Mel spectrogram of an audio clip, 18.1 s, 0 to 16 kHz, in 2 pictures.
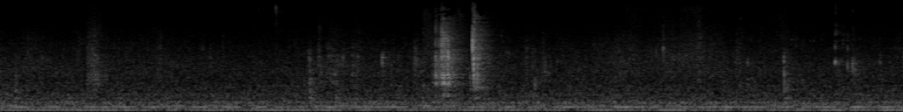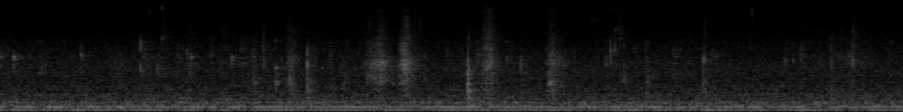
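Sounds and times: steady low hum: 0.0 - 18.0
chewing and mouth clicks: 7.4 - 12.5.

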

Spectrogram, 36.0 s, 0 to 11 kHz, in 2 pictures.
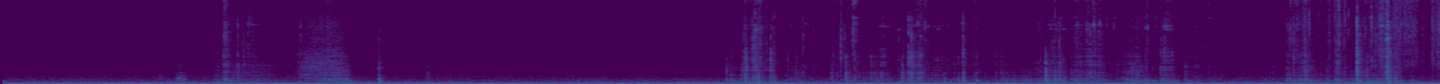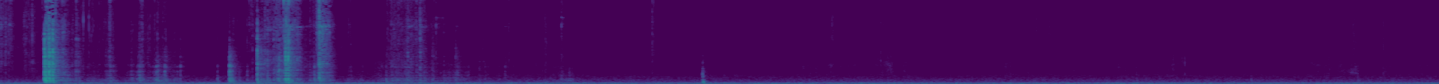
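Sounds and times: steady low hum: 0.0 - 35.9
metal chain links clinking: 2.6 - 4.4, 9.1 - 20.3, 20.9 - 25.2.

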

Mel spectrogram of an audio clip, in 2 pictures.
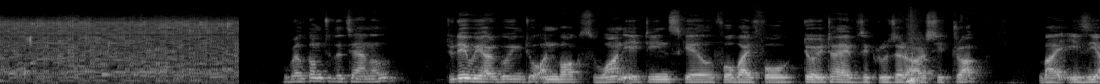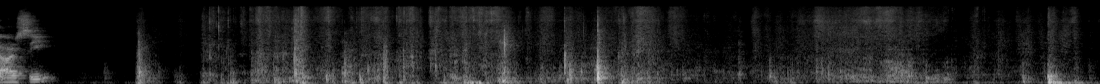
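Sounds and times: cardboard box scraping and rubbing: 13.4 - 21.4.

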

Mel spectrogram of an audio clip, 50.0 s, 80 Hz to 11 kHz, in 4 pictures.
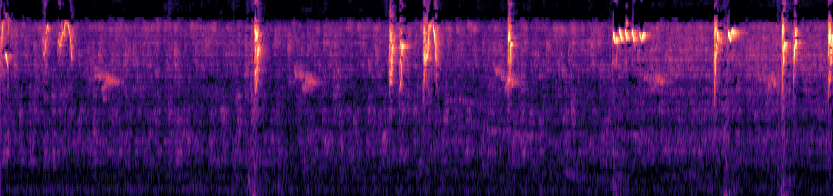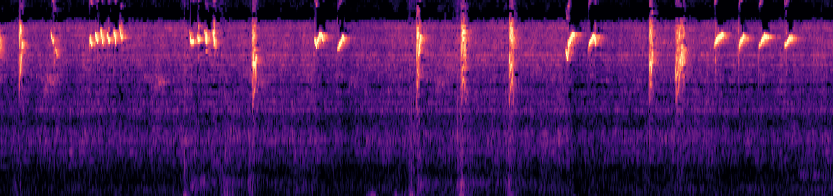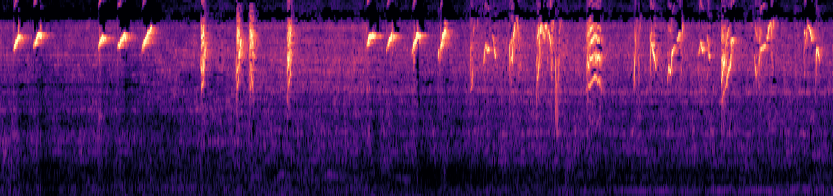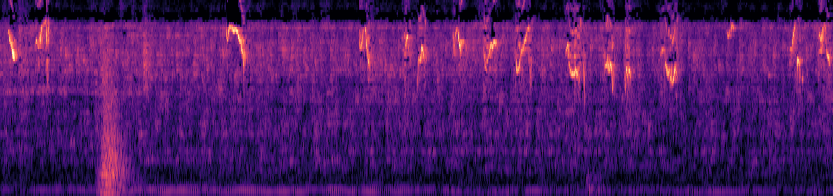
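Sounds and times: bird chirping high and sharp: 0.0 - 1.8, 5.8 - 6.7, 9.2 - 10.0, 10.6 - 16.5, 17.2 - 17.8, 18.5 - 21.6, 22.2 - 24.5, 28.0 - 29.6, 30.4 - 38.4, 42.8 - 49.9.

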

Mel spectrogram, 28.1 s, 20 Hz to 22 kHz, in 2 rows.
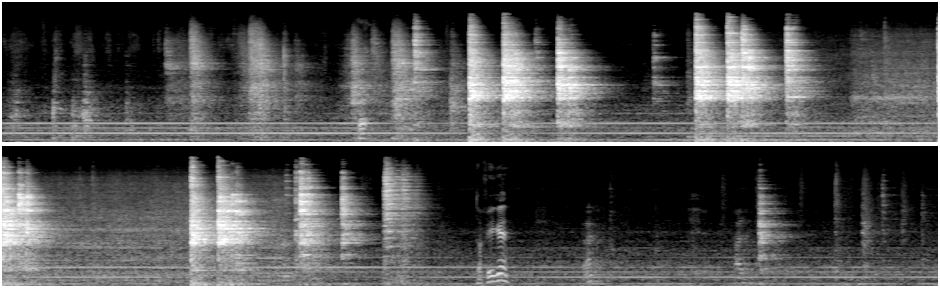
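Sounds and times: hammer striking hot steel: 5.8 - 9.2, 9.8 - 12.3, 14.0 - 14.8, 16.8 - 20.2.

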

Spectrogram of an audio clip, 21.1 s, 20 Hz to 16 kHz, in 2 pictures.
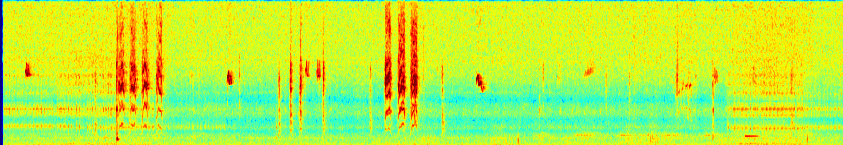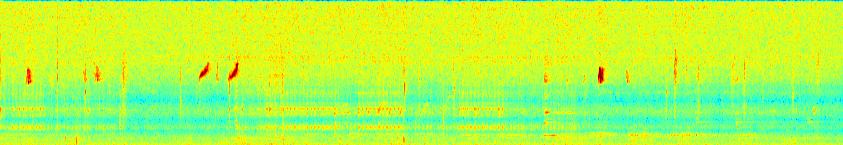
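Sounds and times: high-pitched bird calls: 0.2 - 2.2, 2.8 - 6.1, 6.8 - 12.1, 14.7 - 20.8.

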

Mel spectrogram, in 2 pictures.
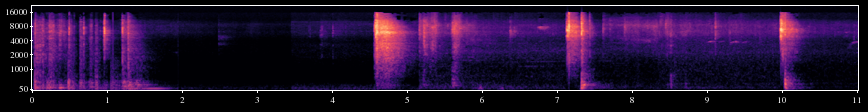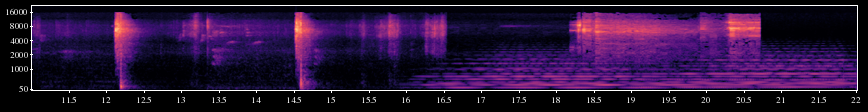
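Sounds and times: crossbow shooting sharp snaps: 4.6 - 5.1, 7.1 - 7.4, 14.5 - 14.9.

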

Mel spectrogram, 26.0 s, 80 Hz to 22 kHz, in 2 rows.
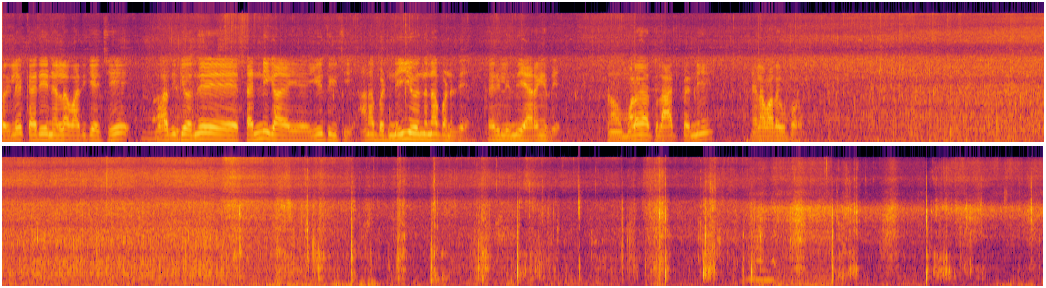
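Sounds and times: meat sizzling in metal pan: 0.0 - 26.0
metal ladle scraping pan: 15.8 - 26.0.

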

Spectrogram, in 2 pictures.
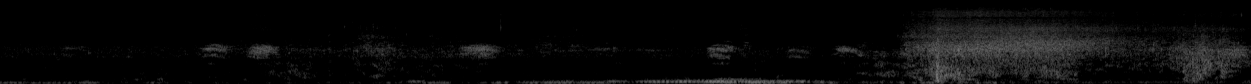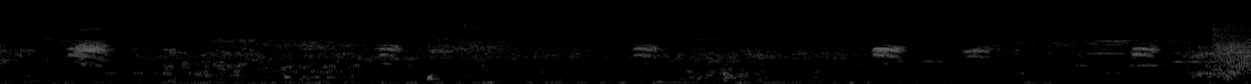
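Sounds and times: crows cawing: 2.0 - 2.8, 4.6 - 5.0, 7.1 - 8.6, 13.2 - 13.7, 16.2 - 16.6, 18.8 - 19.2, 21.2 - 22.4, 23.8 - 24.1.

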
